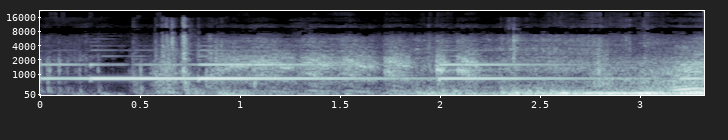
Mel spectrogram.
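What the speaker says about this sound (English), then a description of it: "gotta warm up my truck" A pickup truck's engine warms up at idle, a steady low rumble close by that grows heavier toward the end, with faint jingling and rattles on top.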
